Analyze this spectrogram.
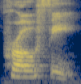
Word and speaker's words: pro fee: You'll sometimes see in the job ads pro fee. P R O dash fee. Pro fee. Now I spell it out because I've had several people what did she say?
